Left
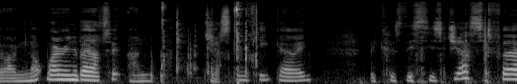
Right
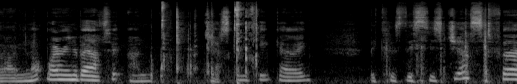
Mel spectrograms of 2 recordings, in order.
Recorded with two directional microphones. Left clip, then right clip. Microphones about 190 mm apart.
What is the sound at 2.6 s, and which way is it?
Speech, 50° left (ahead or behind).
